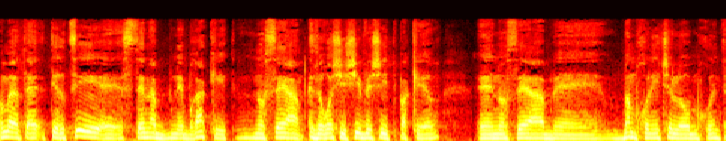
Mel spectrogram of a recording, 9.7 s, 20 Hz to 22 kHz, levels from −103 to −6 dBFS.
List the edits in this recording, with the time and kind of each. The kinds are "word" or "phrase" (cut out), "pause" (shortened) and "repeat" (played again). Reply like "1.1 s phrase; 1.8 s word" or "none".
none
